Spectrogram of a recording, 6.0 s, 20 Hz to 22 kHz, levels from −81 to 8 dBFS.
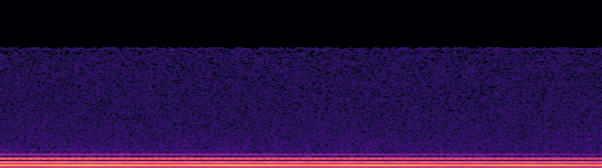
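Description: No faults are audible anywhere in the sound.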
